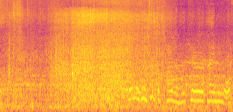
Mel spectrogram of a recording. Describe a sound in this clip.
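Skis scrape and hiss across hard snow.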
